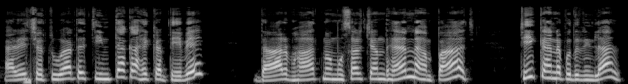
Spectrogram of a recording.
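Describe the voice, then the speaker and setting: A man with a Bagheli accent voicing a boastful village son-in-law in a comic cartoon, teasing in lively banter. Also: extremely high pitch, normal speed. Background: music.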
